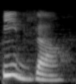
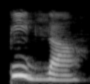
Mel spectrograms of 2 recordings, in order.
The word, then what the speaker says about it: pizza: البيتزا فهي la pizza. La pizza. La pizza. فانتبهوا بالنسبة لا بيتزا بالفرنسية فكنطقو لتر دي مع انه ما مكتوبش. دونك لا بيتزا. الوغ هنا كنطقو لتر دي.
